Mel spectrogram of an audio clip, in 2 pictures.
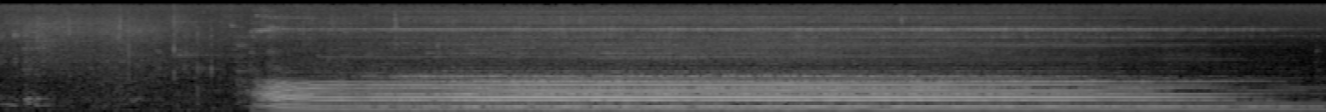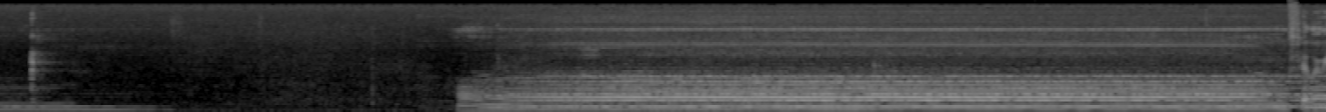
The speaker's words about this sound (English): We'll, we'll chant Om um, three times. And chant, chanting is a wonderful way to uh, to soften the hard separation and the, the tightness in the body. So breathing in.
